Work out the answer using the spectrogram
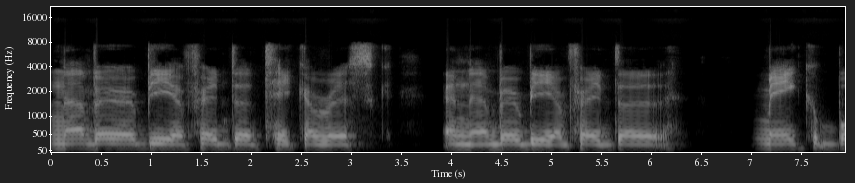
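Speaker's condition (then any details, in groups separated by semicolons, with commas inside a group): Cerebral palsy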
